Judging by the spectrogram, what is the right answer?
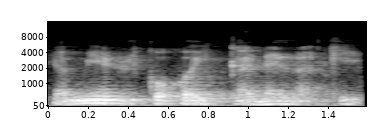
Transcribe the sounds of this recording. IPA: jɑ mie nyt koko ikːæin elæŋkiː

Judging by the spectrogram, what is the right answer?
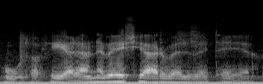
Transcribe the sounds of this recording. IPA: muːtɑ siɛlhæn ne ʋesjærʋel ʋeteæ

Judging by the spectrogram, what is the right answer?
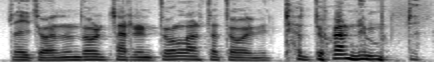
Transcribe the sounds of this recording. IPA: ei toi nyt ois tɑrʋinŭt tuɑlːɑːstɑ toimitːɑːt tuɑnːem mutːɑ

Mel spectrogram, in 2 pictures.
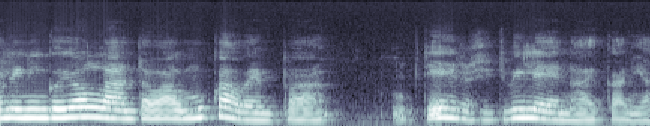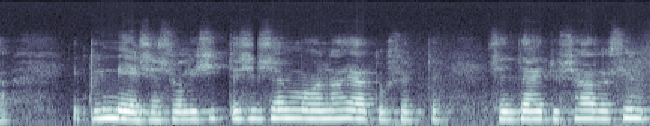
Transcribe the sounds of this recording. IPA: oli niːŋko jolːɑin tɑʋɑl mukɑʋempɑː tehræ sit ʋileːn ɑikɑn jɑ jɑ pimeːs jɑ se oli sitːe se semːoi̯n ɑjɑtus etːæ sen tæyty sɑːrɑ sil

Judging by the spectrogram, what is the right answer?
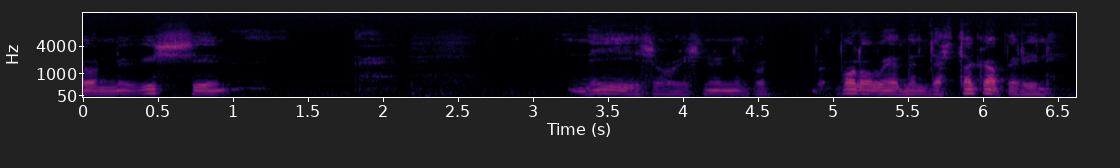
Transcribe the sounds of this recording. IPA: on nyʋ ʋisːiːn̞ niː se olis nyn niːŋko polŏʋeː mentæs tɑkɑperin

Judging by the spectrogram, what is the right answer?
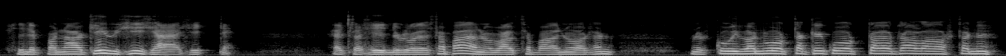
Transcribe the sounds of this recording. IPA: sinːep pɑnːɑː kiw sisæː sitːe etːæ siːh̆in tulˑeː sĭtæ pɑˑenoʋɑ et se pɑˑenoɑ sen nyt kuiʋɑ nuotːɑki ku otːɑː tɑlɑːstɑ ni

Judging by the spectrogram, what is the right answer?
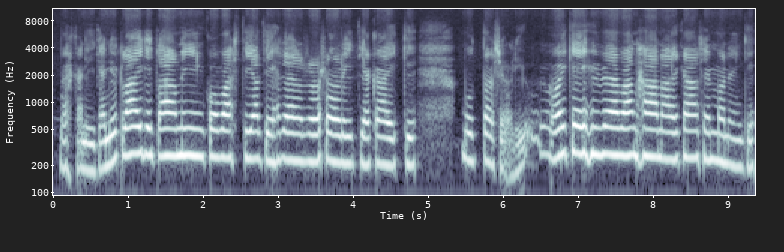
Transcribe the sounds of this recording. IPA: ʋɑĭhkɑ niːtæ nyt lɑitetɑːn niːŋ koʋɑsti jɑ tehræːr rosolːit jɑ kɑikːi mutːɑ sĕ oli oikeː hyʋæː ʋɑnhɑːn ɑikɑːn semːonenki

